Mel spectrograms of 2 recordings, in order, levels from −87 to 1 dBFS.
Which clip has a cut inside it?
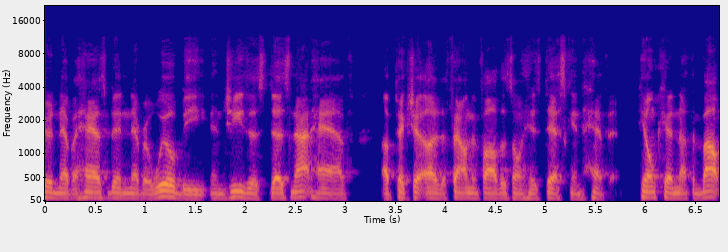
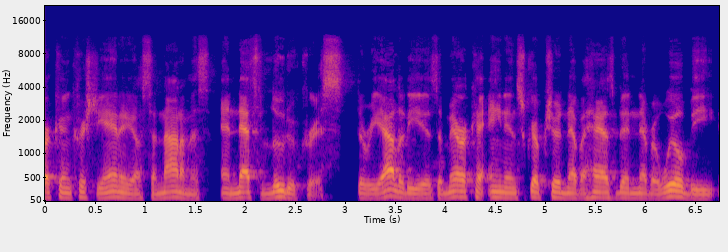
first; 1 cut; at 5.7 s

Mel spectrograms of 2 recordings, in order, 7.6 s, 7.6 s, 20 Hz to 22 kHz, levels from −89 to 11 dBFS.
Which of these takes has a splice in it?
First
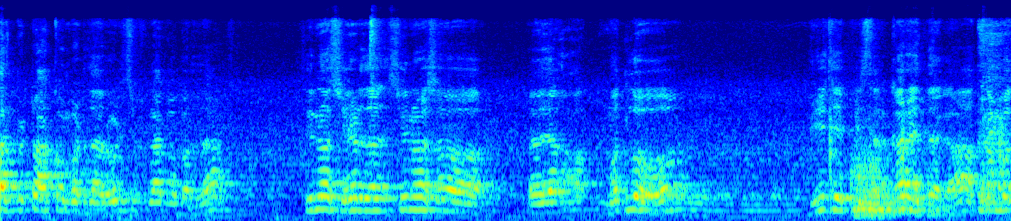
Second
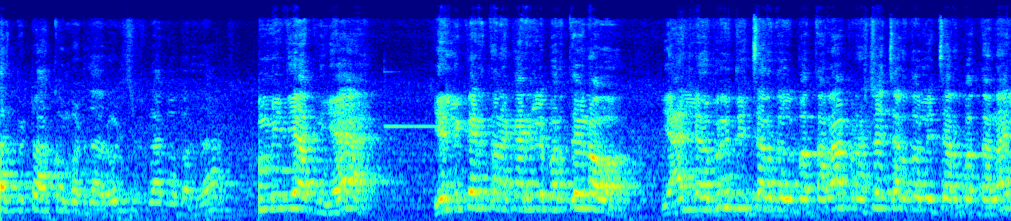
second; 1 cut; at 1.9 s

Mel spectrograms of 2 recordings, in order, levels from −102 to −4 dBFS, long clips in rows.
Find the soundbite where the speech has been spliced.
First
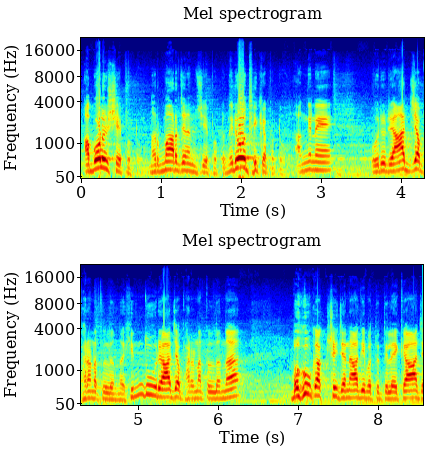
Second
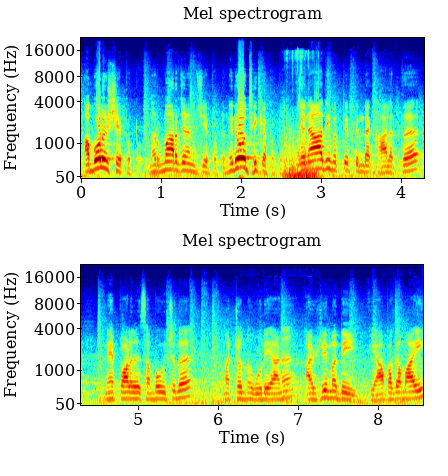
second; 1 cut; at 2.5 s

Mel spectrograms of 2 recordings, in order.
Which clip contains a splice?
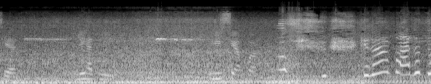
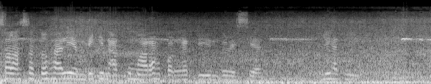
first; 1 cut; at 2.8 s

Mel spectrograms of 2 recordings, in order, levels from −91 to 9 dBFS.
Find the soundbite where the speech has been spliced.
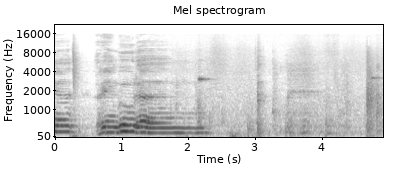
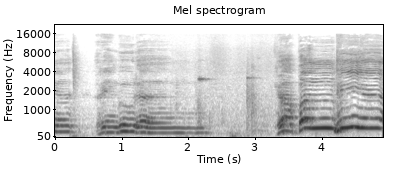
second; 1 cut; at 2.9 s

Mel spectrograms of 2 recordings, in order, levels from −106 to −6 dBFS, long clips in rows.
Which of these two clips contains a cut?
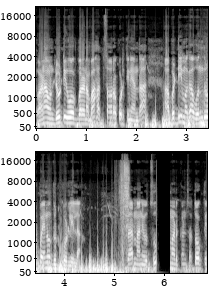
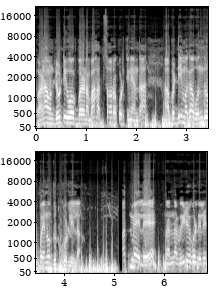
first; 1 cut; at 5.2 s

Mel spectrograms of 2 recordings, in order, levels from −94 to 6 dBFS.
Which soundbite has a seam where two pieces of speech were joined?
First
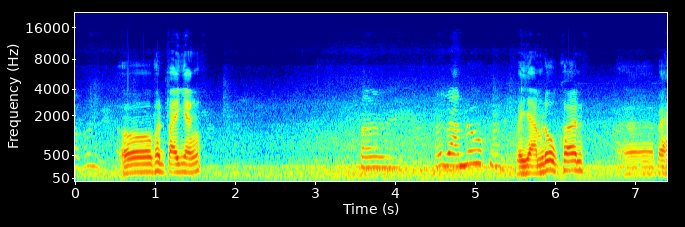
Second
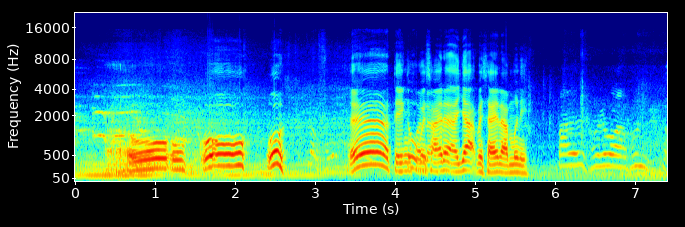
second; 1 cut; at 4.2 s

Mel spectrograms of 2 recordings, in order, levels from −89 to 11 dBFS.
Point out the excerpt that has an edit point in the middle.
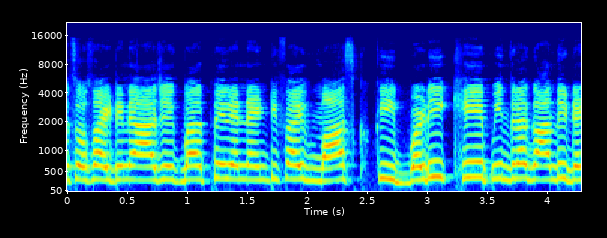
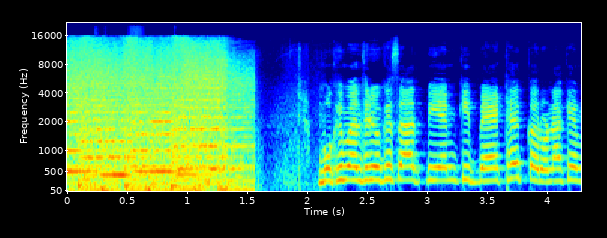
second; 1 cut; at 1.5 s

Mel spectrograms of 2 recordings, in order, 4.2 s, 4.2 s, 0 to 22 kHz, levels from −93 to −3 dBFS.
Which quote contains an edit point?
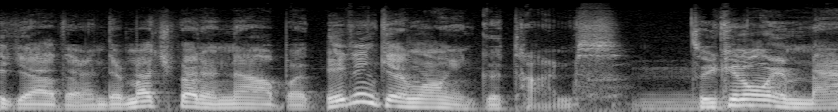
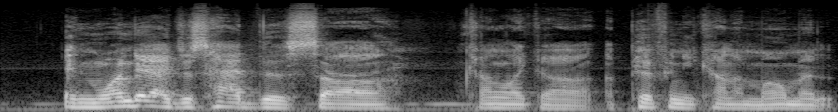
first; 1 cut; at 1.6 s

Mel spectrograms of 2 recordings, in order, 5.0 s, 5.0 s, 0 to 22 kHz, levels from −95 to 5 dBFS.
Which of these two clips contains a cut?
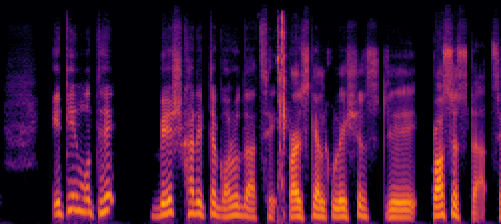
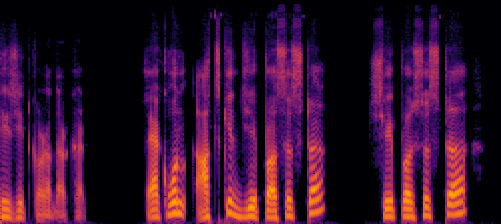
first; 2 cuts; at 3.1 s, 4.2 s

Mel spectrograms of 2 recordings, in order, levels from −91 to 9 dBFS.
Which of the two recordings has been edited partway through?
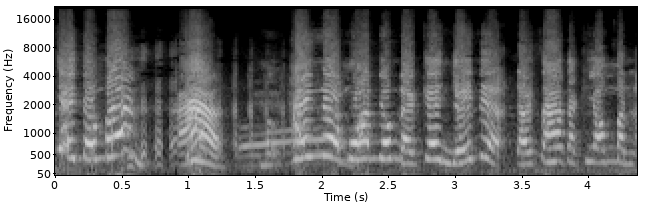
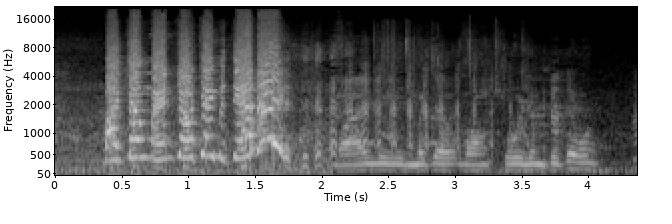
second; 1 cut; at 2.1 s

